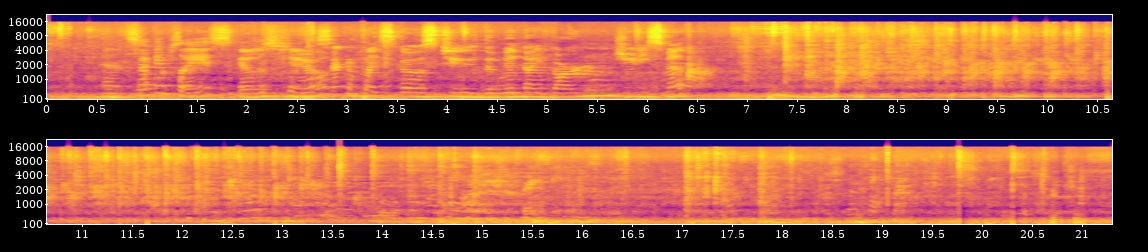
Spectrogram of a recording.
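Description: A woman speaks with animation to a small group.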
